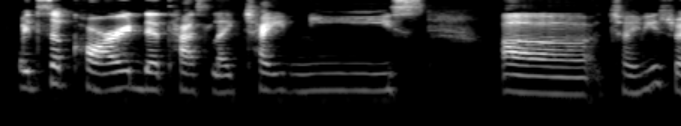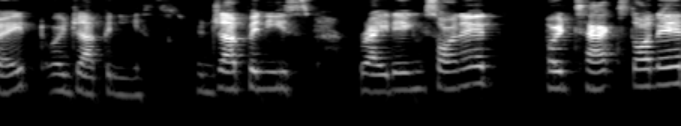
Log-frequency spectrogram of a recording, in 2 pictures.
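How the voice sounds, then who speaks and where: A woman with a Filipino accent speaks at a very slow pace in a bright, sharp tone, her medium pitch fairly even, in a very clean recording with a silent background. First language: Tagalog. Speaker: virtual assistant and YouTuber. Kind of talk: tutorial. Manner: halting, many fillers.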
